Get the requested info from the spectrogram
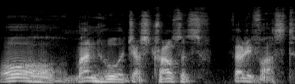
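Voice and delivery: put-on wise old man voice with Japanese accent. A line required in an old, wise japanese man's voice: put-on accent. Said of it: "they had to be said in the voice of an old, wise Japanese man".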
